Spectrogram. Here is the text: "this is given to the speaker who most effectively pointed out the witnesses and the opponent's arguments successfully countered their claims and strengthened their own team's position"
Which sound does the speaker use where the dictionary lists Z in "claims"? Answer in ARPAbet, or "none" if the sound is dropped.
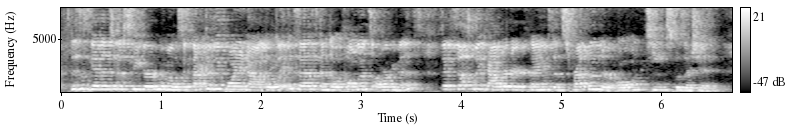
Z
